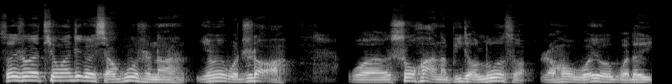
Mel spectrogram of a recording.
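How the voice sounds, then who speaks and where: Against a quiet background, a man with a medium pitch speaks in a dark, mellow tone with ordinary pitch variation. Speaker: car podcast host. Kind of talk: casual monologue podcast. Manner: hesitant with many fillers and repetitions.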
